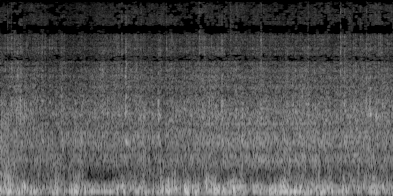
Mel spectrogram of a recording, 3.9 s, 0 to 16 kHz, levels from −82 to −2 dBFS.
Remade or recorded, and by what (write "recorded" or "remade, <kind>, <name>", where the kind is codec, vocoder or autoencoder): recorded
